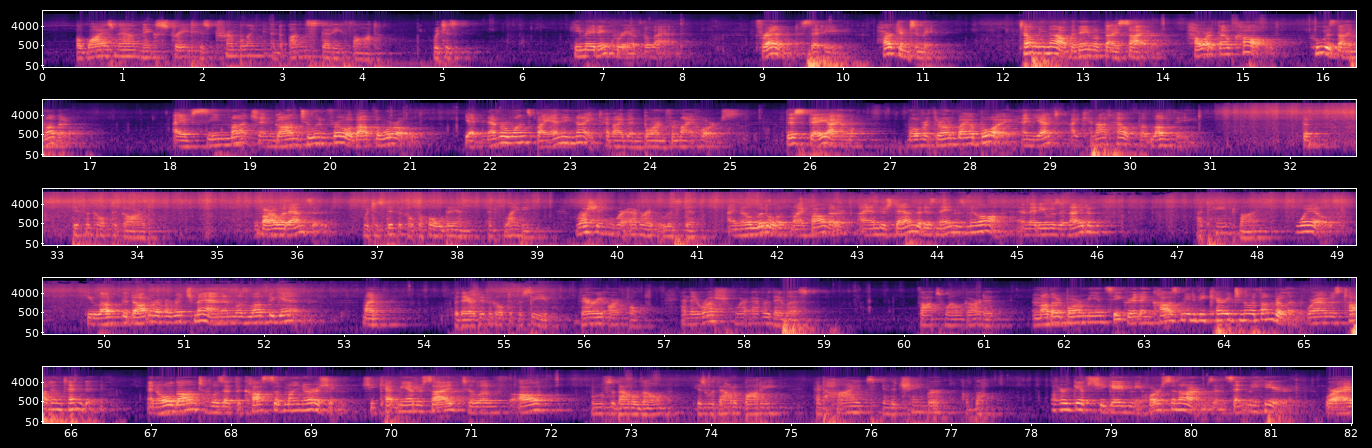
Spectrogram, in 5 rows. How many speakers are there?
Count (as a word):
two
